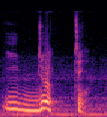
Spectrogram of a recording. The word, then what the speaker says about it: идёт: I would just like to focus on the pronunciation, especially of the third person singular. Идёт. Идёт. He is going. Хорошо? Be careful with that. Say it just as I'm saying it.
